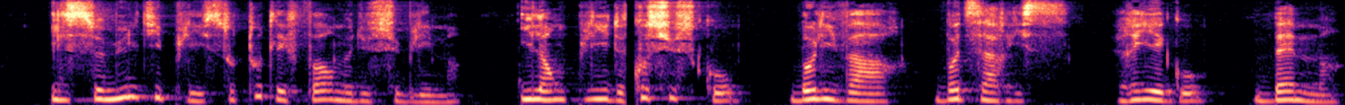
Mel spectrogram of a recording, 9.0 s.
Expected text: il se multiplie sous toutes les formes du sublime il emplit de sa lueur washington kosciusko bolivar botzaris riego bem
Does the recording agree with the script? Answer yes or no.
no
